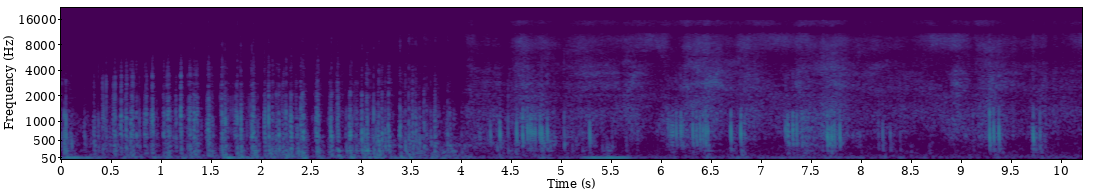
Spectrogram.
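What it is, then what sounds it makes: Leather bag being rubbed and squeezed. Fingertips and long nails rub and squeeze a hollow black leather bag. Quiet, rapid scratchy tapping and rubbing fills the first few seconds, then gives way to slower, softer squeaks and creaks of gripped leather in the mid range.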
